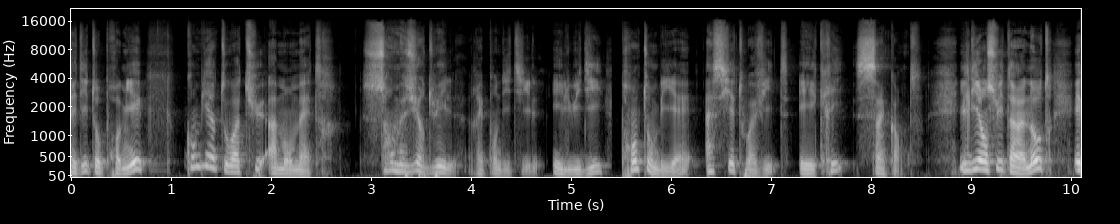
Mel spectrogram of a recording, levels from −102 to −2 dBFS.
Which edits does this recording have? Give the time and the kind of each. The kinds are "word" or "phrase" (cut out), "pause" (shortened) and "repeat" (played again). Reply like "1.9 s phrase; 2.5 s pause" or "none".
2.8 s pause; 4.7 s pause; 5.4 s pause

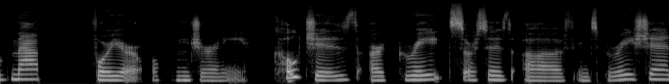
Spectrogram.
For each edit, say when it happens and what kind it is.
none

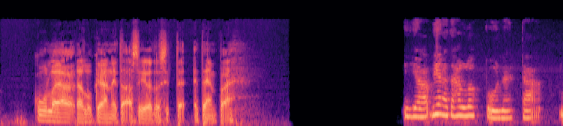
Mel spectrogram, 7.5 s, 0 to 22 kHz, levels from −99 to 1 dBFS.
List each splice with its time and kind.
1.0 s word; 2.5 s pause

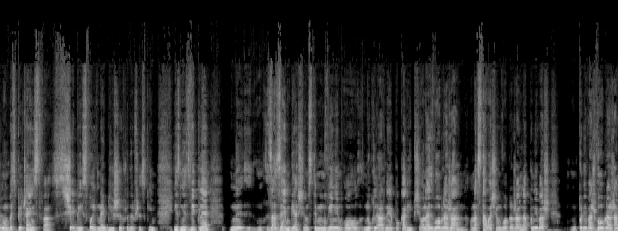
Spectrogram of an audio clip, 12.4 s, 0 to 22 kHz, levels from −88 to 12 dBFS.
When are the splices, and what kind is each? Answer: none

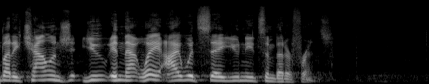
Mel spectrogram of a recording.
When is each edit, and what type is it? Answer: none

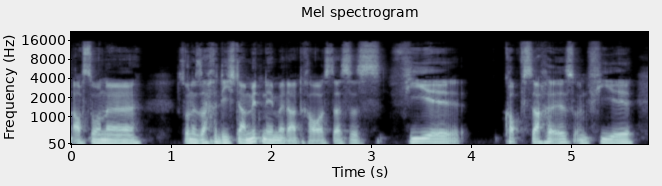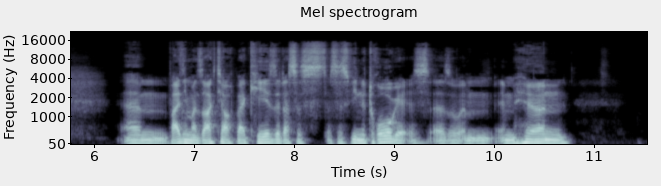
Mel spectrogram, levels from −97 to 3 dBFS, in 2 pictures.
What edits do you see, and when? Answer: none

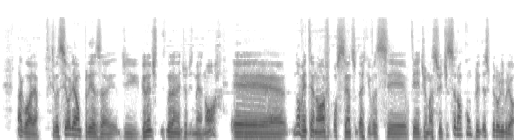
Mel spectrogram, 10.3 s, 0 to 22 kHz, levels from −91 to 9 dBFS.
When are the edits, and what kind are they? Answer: 1.0 s word; 1.6 s word; 3.3 s word; 3.8 s word; 4.4 s word; 7.3 s word; 8.2 s word; 8.9 s word

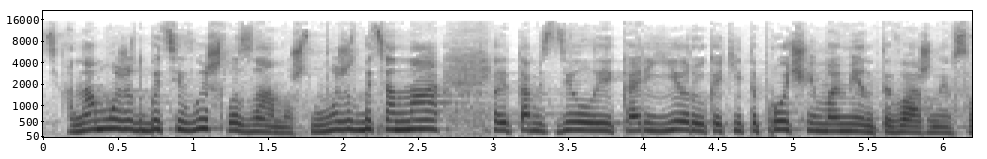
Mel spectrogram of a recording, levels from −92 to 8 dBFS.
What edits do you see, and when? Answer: 3.0 s word

